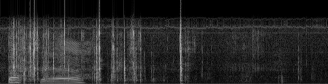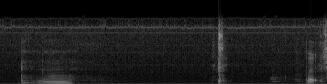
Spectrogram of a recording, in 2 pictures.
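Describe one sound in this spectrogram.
Plastic toy pieces click and rattle as they are handled.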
